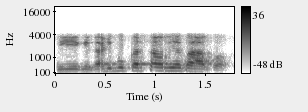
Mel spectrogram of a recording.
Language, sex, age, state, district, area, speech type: Hindi, male, 60+, Rajasthan, Jodhpur, urban, conversation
